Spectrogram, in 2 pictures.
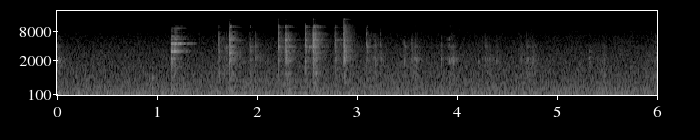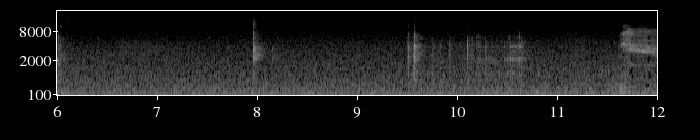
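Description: Light metallic clicks and clinks of a nut, washers and wrench being handled on a threaded harmonic balancer installer tool. The clicks come in a cluster over the first few seconds, then singly about eight seconds in and a few more around ten seconds, over quiet room tone.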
